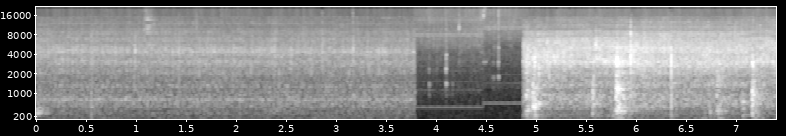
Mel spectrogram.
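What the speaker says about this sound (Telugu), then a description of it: "మెంతికూరిని ఫస్ట్ వేగనివ్వండి ఆయిల్లో" Fenugreek leaves fry in oil for a pickle, giving a steady close sizzle with a brief cut to near-silence and faint tones midway before the louder frying resumes.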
